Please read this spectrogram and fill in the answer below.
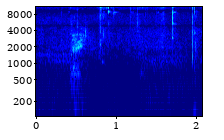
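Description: Near silence, with a faint breathy sound about half a second in and a few faint, sharp clicks in the second half.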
